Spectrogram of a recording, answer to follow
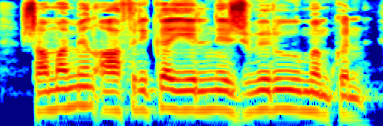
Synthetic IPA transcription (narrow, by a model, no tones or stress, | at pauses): ʃɑmɑme̞nafrijkɑje̞lɪne̞ʒɪβe̞ɾuɪmʏmkʲɪn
